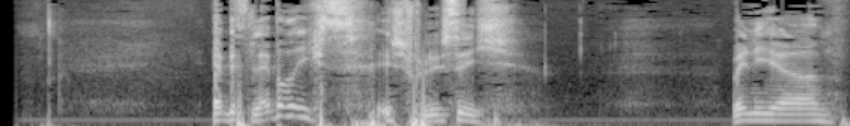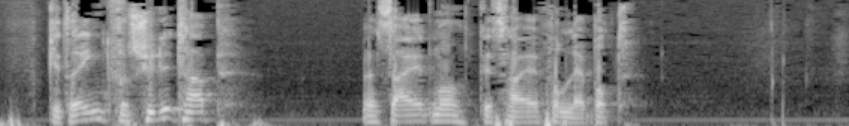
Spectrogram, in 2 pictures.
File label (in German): "lepperich", schwaebisch; Etwas lepperichs ist flüssig, etwas veleppera ist etwas verschütten.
